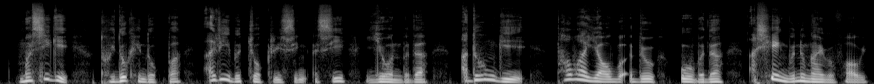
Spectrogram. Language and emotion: Manipuri, surprised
